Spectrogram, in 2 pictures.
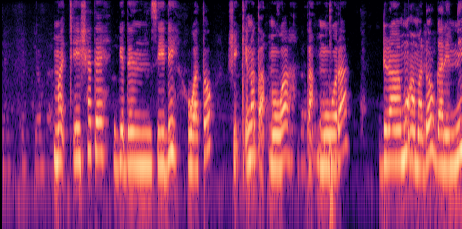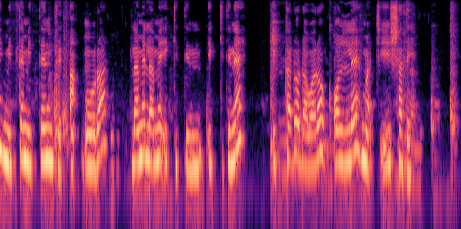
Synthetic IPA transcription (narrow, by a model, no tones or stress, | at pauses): mɐt͡ʃʼːiːʃːɐt̪ɛɡɛd̪ɛnsiːd̪ɪhʊwɐt̪ɔ | ʃɪkʼːɪnɔt̪ʼɐʔmɔwɐt̪ʼɐʔmʊwɔɾɐ | d̪ɪɾaːmʊɐmɐd̪ɔɡɐɾɪnːɪmɪt̪ːɛmɪt̪ːɛnt̪ːɛt̪ʼɐʔɔɾɐ | lɐmɛlɐmɛ | ɪkːɪ̥t̪ɪnɛ | ɪkːɐd̪ɔd̪ɐwɐɾɔkʼɔlːɛmɐt͡ʃʼːiːʃːɐt̪ɛ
